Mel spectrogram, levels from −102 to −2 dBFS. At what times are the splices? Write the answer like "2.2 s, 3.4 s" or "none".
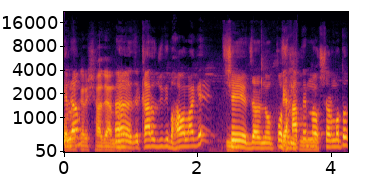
3.3 s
